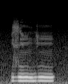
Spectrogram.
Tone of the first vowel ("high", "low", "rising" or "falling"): high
